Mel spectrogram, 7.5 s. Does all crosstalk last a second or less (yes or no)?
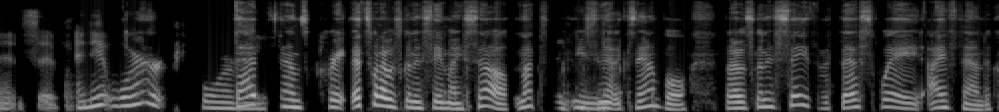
yes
